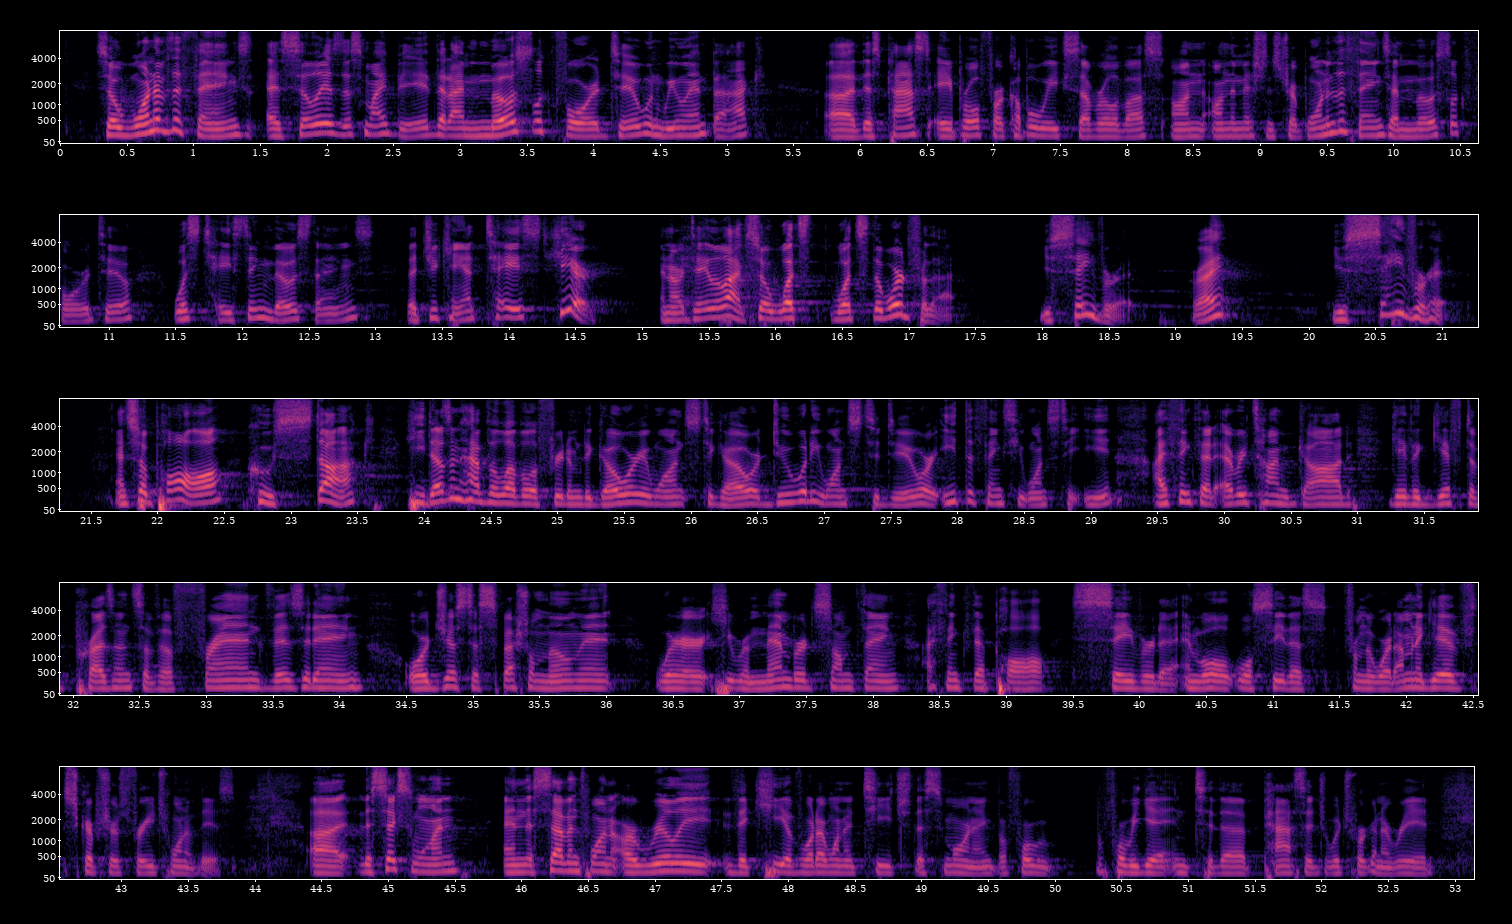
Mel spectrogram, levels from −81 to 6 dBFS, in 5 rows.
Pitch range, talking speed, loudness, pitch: 140-165 Hz, 210 wpm, -34 LUFS, 150 Hz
